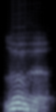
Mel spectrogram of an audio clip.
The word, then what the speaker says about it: Louisville: Jean says, it's pronounced Louisville.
